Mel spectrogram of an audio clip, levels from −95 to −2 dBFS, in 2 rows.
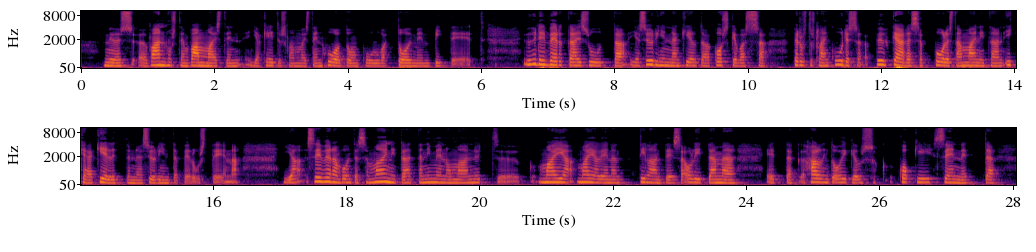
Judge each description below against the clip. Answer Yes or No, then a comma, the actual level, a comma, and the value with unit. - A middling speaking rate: No, slow, 85 wpm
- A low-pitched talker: No, medium, 185 Hz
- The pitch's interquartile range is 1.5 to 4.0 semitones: Yes, average, 2.9 semitones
